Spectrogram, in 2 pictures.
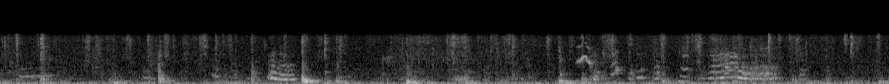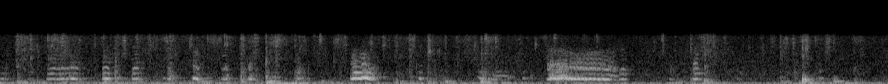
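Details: Rhodesian Ridgeback littermates, not quite three weeks old, barking, growling and pulling ears in play; intermittent thin squeaky growls and short yelps, strongest toward the end, amid continuous bedding rustle indoors.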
